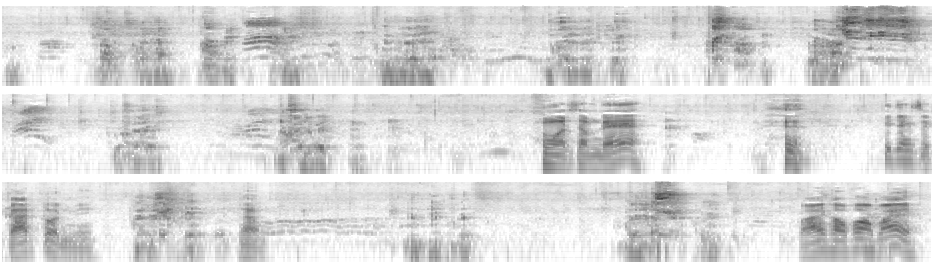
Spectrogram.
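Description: A pig grunts.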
